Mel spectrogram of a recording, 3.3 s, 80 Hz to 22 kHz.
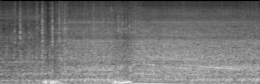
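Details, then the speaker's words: Peugeot 205 CTI after the idle was raised, still slightly misfiring: a short throttle blip lifts the revs briefly, then they drop straight back to idle. The owner suspects the throttle-switch unit on the throttle body is misadjusted. "moteur dont il monte dans les tours et il redescend juste derrière je crois que c'est dû aux boîtier en boîte et qui au bout du papillon le contacte pour lui dire que il est au ralenti"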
